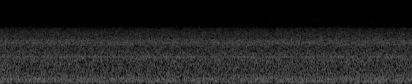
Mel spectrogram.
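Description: Steady background hiss of room and microphone noise, with a faint steady high tone running through it.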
